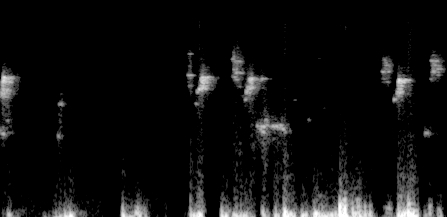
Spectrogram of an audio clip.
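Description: Small birds chirping in short, high, repeated calls, over irregular low thuds and rumbling on the microphone that are loudest about three seconds in.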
